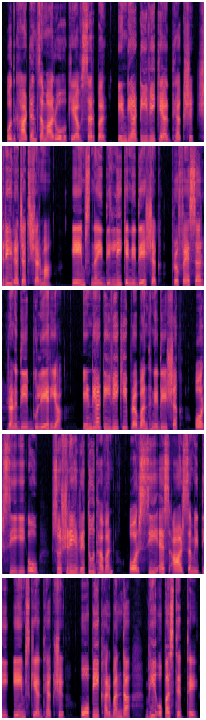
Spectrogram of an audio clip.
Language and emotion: Hindi, neutral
